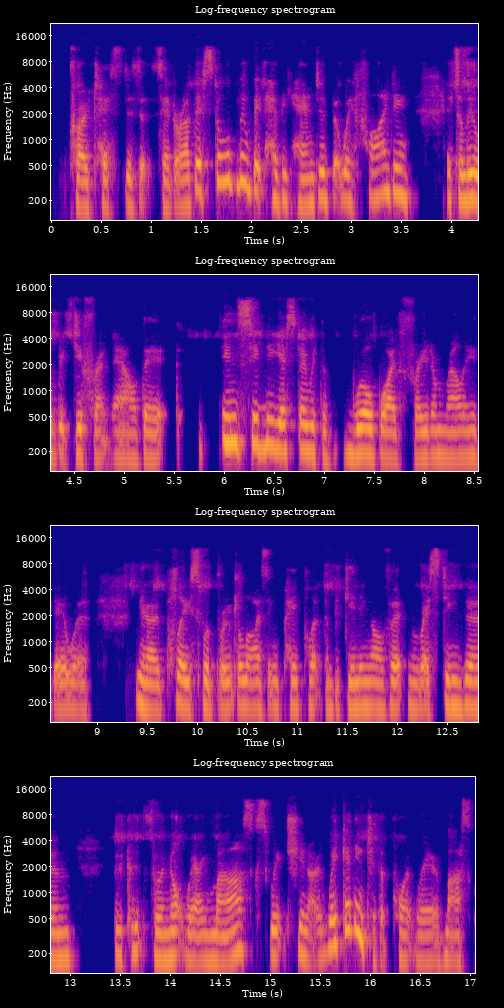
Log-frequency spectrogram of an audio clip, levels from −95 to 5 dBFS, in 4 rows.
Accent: Australian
